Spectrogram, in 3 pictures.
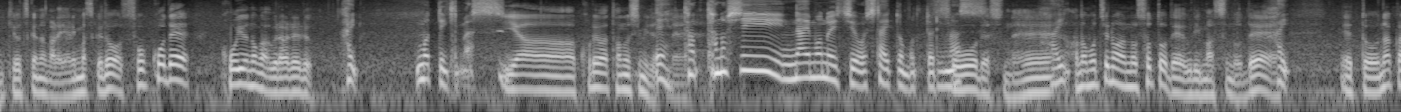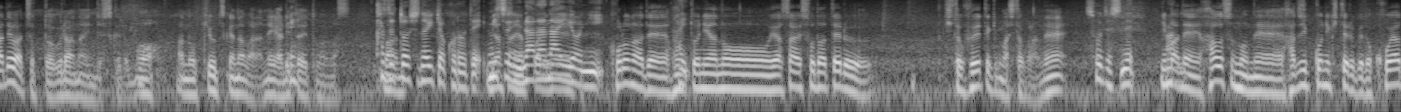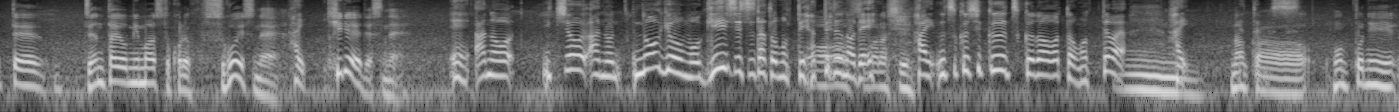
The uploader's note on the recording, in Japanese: ハウスや畑を歩きながら、話を聞いています。札幌の地温はまだ寒く。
